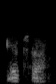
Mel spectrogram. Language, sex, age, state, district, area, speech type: Hindi, male, 18-30, Madhya Pradesh, Ujjain, urban, conversation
